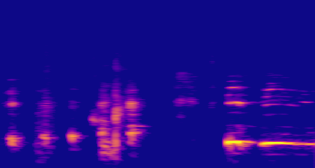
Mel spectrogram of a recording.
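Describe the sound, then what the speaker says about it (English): A single person clears their throat with a few short rasping bursts, then gives a brief voiced hum, close and fairly loud. "Let me clear my throat."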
